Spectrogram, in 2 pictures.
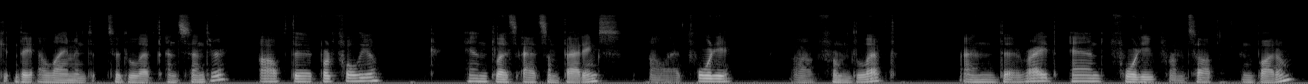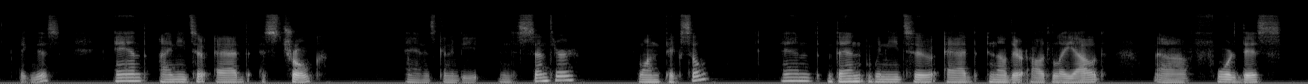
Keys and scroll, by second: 6.2-7.1 typing, 11.2-12.2 typing.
